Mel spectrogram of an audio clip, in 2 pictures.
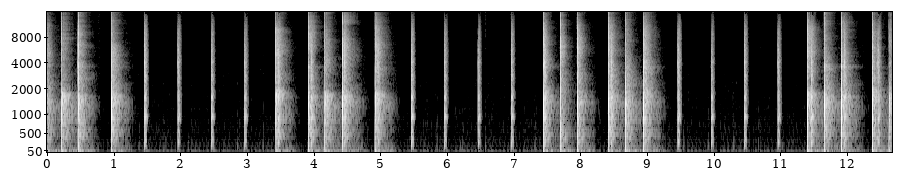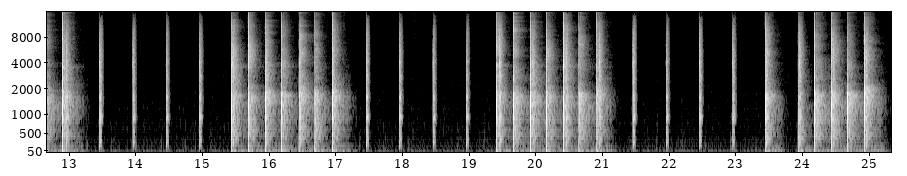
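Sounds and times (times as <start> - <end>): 
warm clapping: 0.0 - 1.6, 3.4 - 5.6, 7.4 - 9.6, 11.4 - 13.6, 15.4 - 17.6, 19.4 - 21.6, 23.4 - 25.3.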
